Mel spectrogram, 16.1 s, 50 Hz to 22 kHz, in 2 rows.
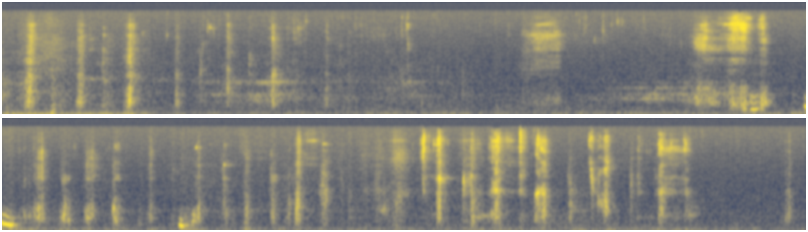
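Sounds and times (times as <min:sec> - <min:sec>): crunchy vegetable chewing: 0:00.0 - 0:04.2, 0:08.2 - 0:15.0.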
